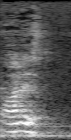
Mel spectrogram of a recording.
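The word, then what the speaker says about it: honest: इसका उच्चारण ओ से शुरू होता है, ऑनेस्ट।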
